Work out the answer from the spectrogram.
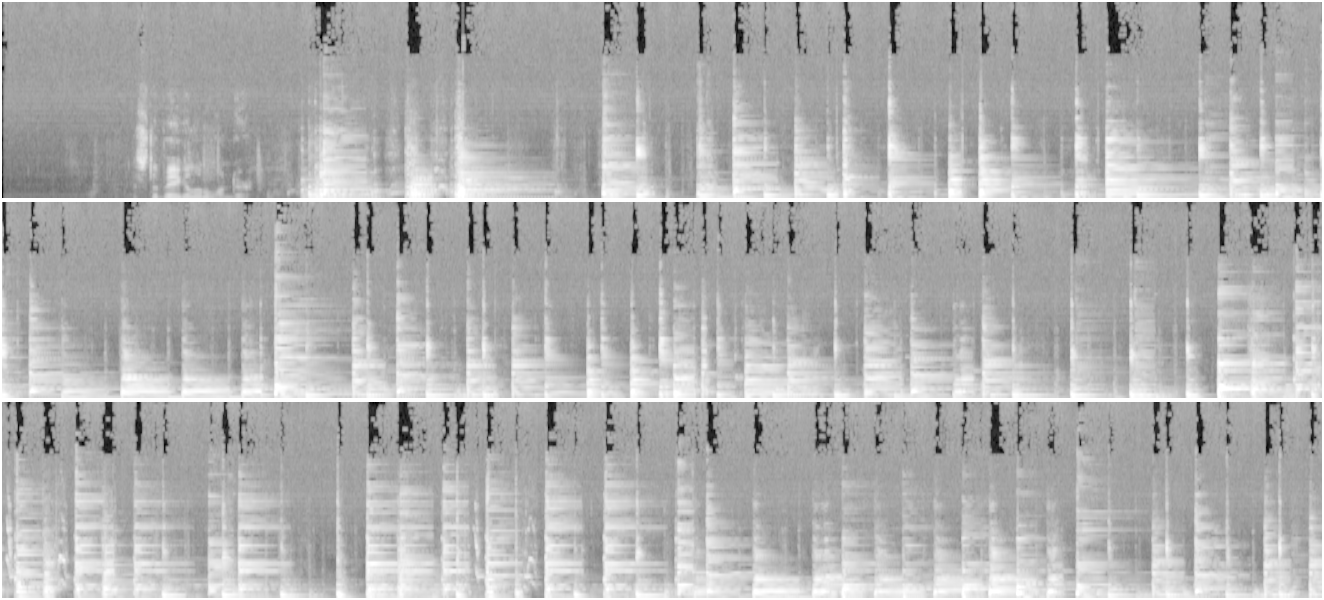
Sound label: vega little wonder guitar natural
